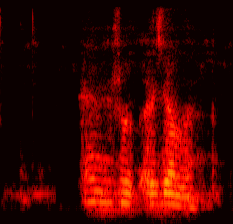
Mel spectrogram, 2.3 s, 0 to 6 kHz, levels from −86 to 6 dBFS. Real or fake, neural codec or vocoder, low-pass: fake; codec, 44.1 kHz, 7.8 kbps, Pupu-Codec; 5.4 kHz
